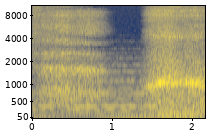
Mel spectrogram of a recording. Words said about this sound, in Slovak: Ešte raz nadýchni sa. Nech je to nádych slobody.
